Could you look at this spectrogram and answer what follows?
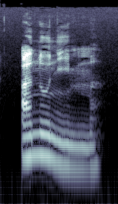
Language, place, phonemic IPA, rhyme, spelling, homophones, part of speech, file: French, Paris, /a.nɔ.nim/, -im, anonyme, anonymes, adjective / noun, Fr-anonyme.ogg
- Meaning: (adjective) anonymous; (noun) anonym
